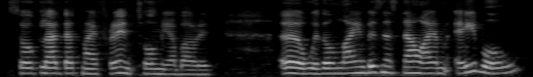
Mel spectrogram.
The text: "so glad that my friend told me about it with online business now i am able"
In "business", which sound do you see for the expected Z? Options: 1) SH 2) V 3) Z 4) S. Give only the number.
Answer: 3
